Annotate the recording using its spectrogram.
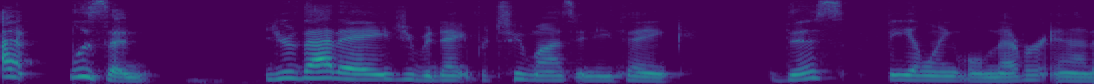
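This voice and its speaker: A woman with a slight Southern accent speaks in an animated tone at a fairly quick pace. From Mississippi. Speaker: podcast host. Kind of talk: casual chat.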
